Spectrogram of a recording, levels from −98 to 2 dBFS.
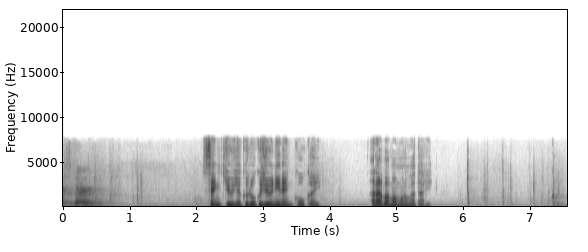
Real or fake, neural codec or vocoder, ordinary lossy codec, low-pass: real; none; none; none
